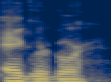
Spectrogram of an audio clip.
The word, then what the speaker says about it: egregore: Egregore.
